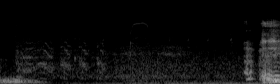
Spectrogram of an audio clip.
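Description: Tractor engine in the Farming Simulator video game cranking and firing up near the end, a short loud burst after a quieter rumbling stretch with faint game sounds.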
